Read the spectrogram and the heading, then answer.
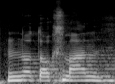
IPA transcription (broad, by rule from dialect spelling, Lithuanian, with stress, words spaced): nʊ ˈtoːks ˈmɐn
